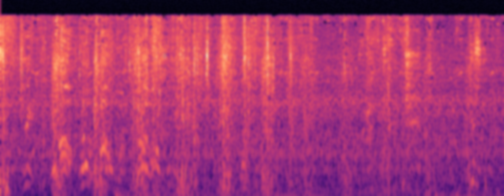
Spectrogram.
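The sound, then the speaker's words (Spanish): A truck engine idles at an entrance with a steady low rumble, continuous throughout, while people shout and talk over it and a few sharp clanks cut through. “Ahora vamos a buscar esas lacras y los subimos a los camiones que están en la entrada.”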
